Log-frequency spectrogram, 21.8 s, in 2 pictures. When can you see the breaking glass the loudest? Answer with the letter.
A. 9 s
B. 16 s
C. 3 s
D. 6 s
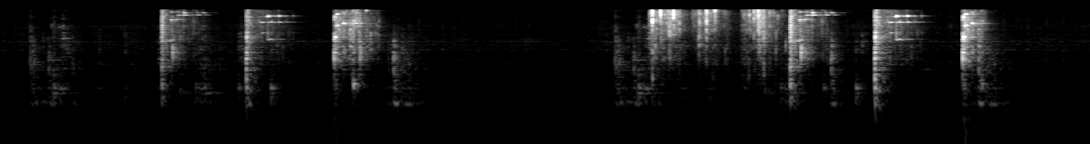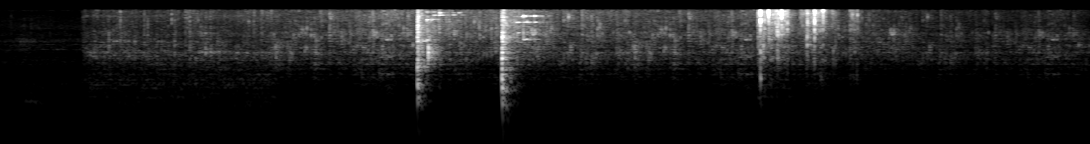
B.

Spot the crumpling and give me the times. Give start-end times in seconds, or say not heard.
6.5-7.9, 18.4-19.5.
